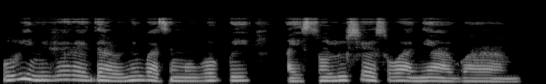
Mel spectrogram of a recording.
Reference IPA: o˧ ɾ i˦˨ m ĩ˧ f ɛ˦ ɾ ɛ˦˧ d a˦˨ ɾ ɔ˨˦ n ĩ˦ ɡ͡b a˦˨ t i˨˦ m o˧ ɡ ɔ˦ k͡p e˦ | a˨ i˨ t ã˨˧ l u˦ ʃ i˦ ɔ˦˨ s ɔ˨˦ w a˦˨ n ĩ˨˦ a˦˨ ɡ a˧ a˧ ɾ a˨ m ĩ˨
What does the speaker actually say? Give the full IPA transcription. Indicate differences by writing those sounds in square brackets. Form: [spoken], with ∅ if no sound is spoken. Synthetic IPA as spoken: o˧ ɾ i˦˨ m ĩ˧ f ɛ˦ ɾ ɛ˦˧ d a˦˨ ɾ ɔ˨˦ n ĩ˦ ɡ͡b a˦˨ t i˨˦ m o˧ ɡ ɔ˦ k͡p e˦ | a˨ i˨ [s] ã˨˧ l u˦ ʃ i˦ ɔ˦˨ s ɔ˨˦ w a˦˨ n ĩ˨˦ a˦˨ ɡ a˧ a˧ ɾ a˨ m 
